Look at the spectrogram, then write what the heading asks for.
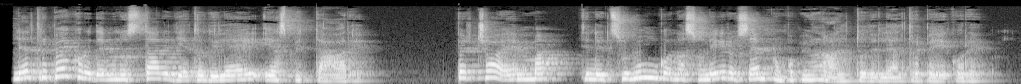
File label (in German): italienisch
